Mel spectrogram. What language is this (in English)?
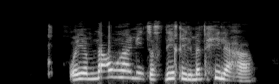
Arabic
